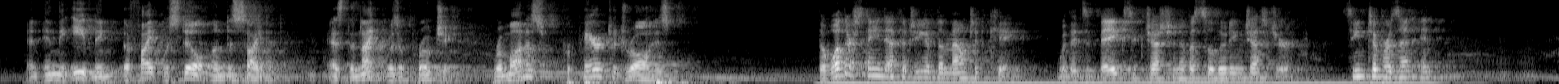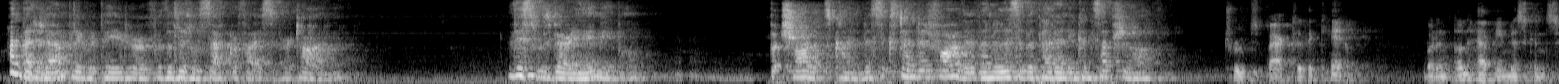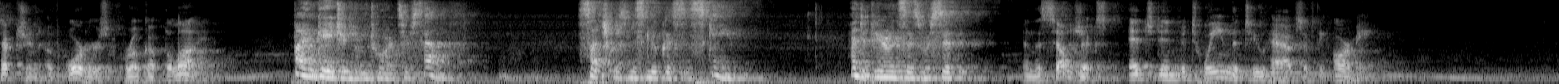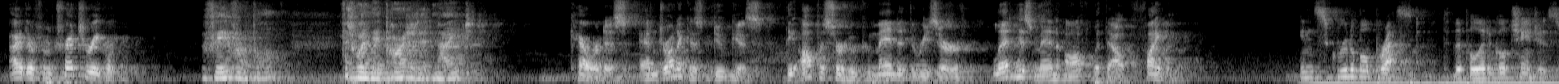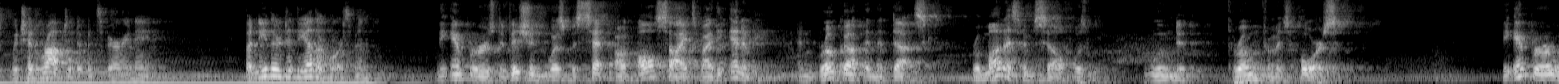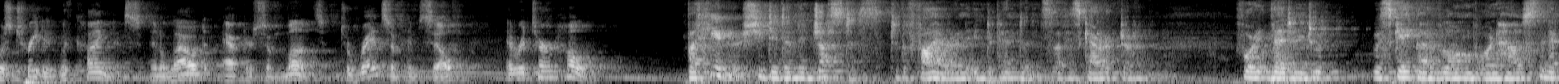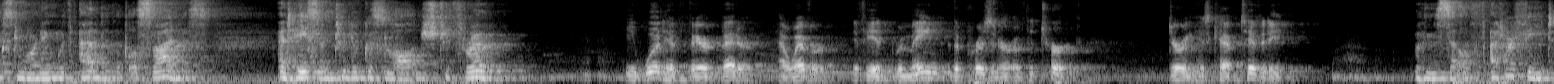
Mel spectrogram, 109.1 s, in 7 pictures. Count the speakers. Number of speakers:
three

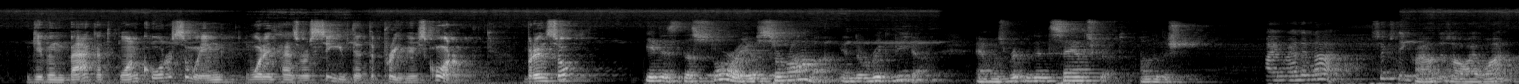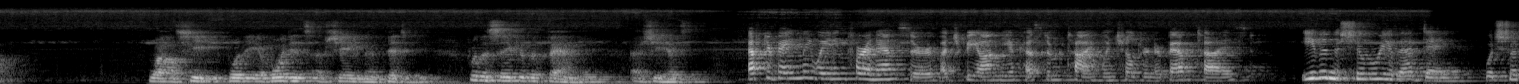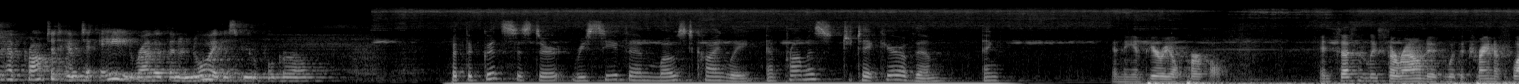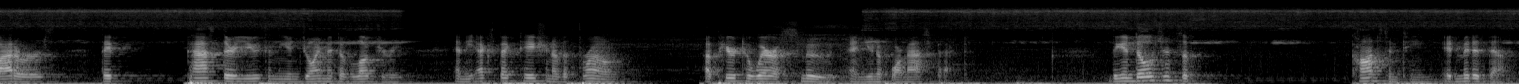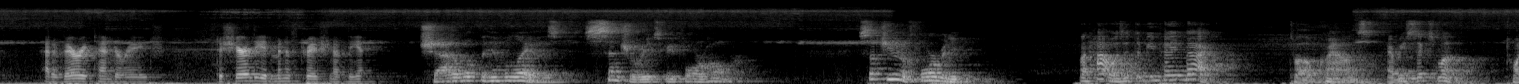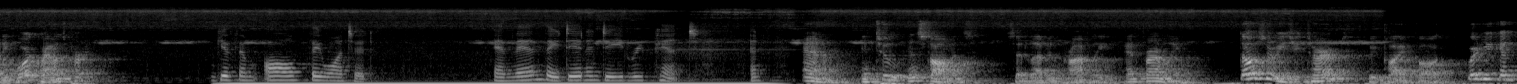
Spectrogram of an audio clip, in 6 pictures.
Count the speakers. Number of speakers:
eight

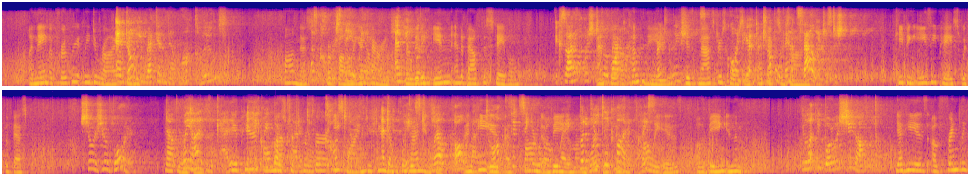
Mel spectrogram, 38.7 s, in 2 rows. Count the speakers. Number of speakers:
two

